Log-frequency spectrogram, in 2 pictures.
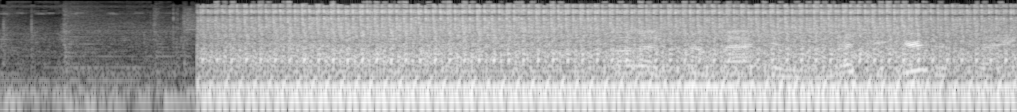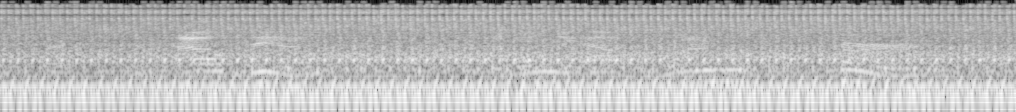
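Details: Li'l Red on a top-speed run at full throttle after new spark plugs: strong, even drone with no misses or stumbles; runs great, and there is no longer a gasoline smell at the exhaust.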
